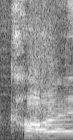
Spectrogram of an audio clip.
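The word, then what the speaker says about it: Kara: other but anyway uh they pronounced it Cara and those and sorry they pronounced Cara in those two films as well so the Supergirl TV series is a return to Cara and I'm happy Cara has always been my preferred pronunciation uh but yeah check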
